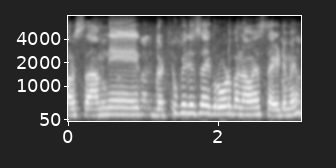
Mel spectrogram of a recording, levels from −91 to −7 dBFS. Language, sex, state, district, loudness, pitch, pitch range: Hindi, male, Maharashtra, Washim, -12 LUFS, 195 Hz, 185-215 Hz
